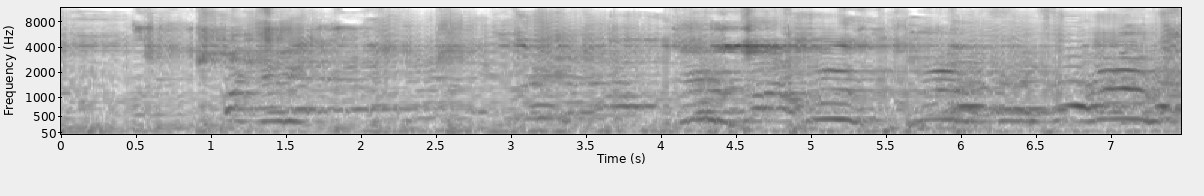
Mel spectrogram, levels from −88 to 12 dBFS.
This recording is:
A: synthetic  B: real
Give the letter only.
A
